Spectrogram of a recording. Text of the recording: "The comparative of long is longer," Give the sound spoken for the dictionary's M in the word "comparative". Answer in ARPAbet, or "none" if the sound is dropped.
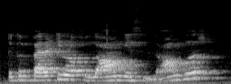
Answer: M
